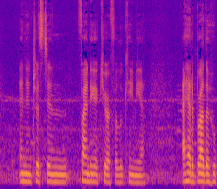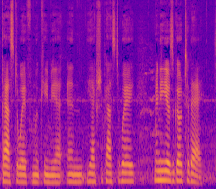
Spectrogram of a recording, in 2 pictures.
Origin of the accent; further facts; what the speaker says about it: Malden, Massachusetts, United States; born there; Well, I was born in Malden, Massachusetts, which is about 5 miles north of Boston.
